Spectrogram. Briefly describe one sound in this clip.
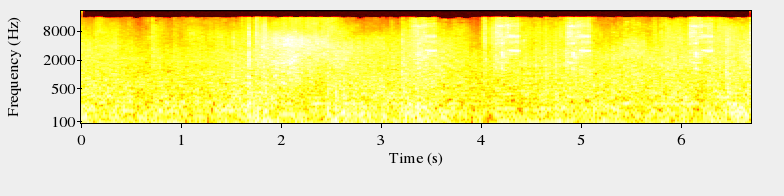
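A tank engine rumbles deeply and steadily.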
